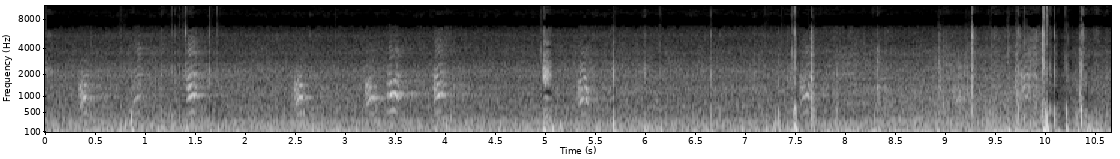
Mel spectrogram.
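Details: Treeing a squirrel while road hunting, a Finnish Spitz gives quick, high barks, some in close pairs, then sparser ones later, with low wind-like rumble and a few clicks and knocks behind.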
